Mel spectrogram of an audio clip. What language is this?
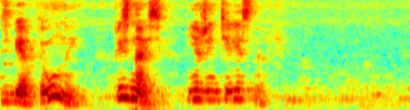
Russian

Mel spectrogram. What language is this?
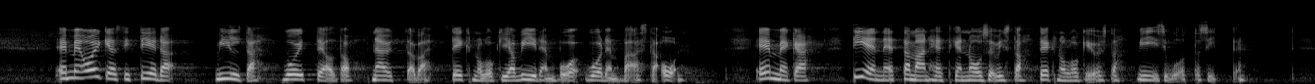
Finnish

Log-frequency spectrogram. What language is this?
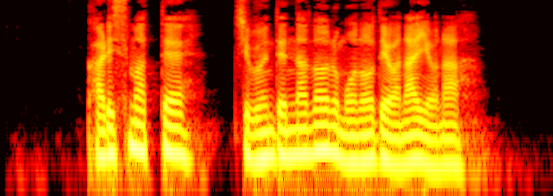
Japanese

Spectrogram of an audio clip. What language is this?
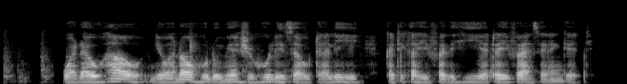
Swahili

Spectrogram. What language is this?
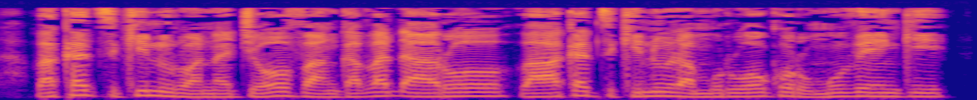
Shona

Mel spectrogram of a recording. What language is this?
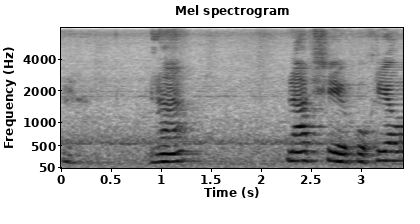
Bodo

